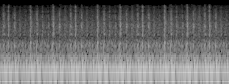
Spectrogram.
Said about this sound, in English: I've just taught you how to do a mean impression of a Harley-Davidson motorcycle with a V-twin engine at idle. Harley-Davidson of Milwaukee has now abandoned its six-year effort to defend its trademark protection for that sound.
